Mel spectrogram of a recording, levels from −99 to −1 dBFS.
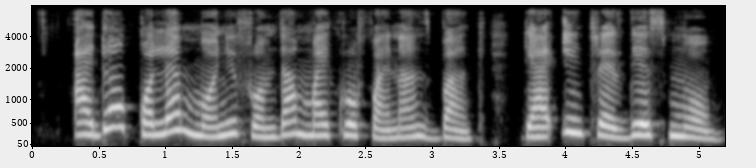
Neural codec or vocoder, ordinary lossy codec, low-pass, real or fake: codec, 16 kHz, 4 kbps, FreqCodec, larger model; none; 7.2 kHz; fake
